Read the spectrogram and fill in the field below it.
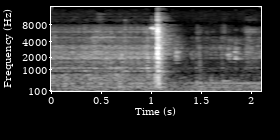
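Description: A briefcase latch clicks sharply.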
